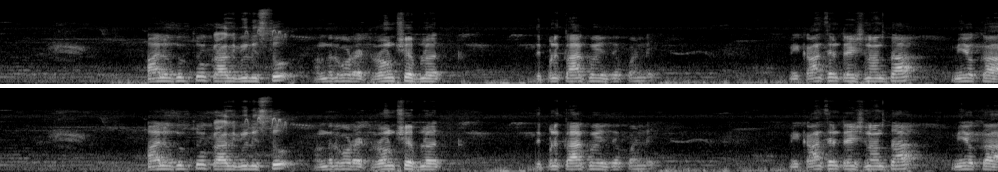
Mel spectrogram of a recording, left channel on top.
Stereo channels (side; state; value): both; normal; correlation 0.76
